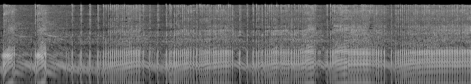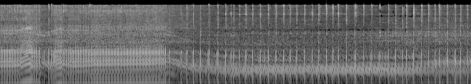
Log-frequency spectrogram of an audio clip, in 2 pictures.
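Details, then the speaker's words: Chainsaw, warm, carb set very rich: revs sag and burble unevenly, blubbering in the cut instead of screaming clean; four-stroking from an over-rich high-speed jet. "oh okay guys this sauce warm now i want you to hear blubber in the cut that means that it's four-stroking okay listen for the four-stroke"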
